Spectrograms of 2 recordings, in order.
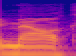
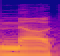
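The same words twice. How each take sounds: First: The vowel has a y-like glide before the l. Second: The vowel is plain with no glide. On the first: This is how Canadians say it. "we say milk" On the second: This is how others say it. "instead of milk"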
